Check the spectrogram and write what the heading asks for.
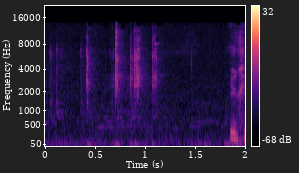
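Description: A few light, scattered clicks of small metal engine parts and tools being handled on the cylinder head.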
